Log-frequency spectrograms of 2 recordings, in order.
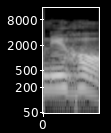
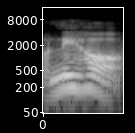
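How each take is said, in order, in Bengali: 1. ধ্বনিগুলো আলাদা আলাদা দল হিসেবে বলা হয়। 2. ধ্বনিগুলো আলাদা আলাদা দল হিসেবে বলা হয়।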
